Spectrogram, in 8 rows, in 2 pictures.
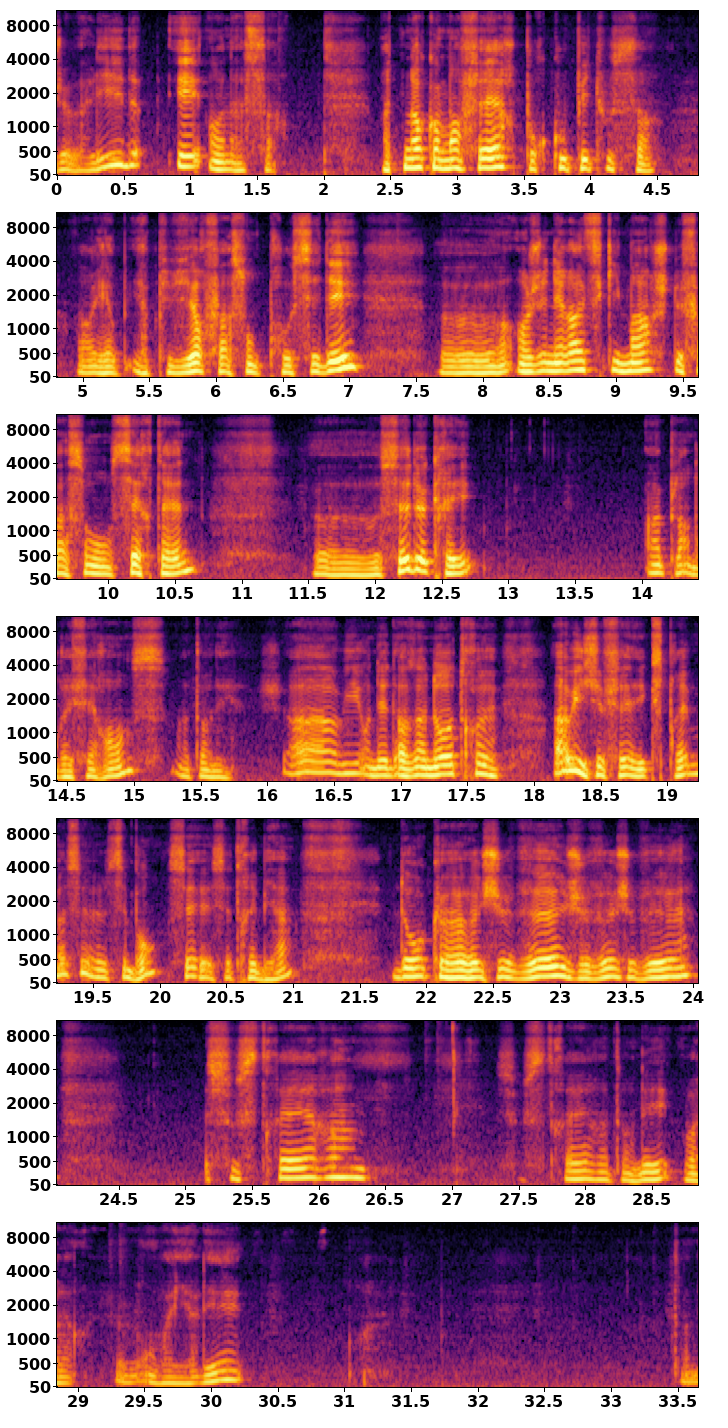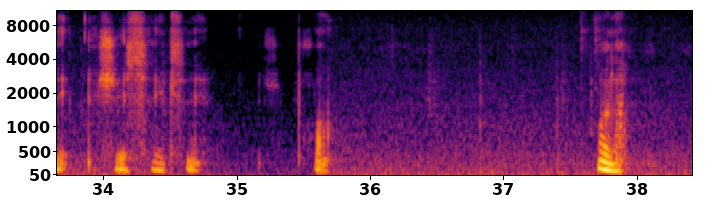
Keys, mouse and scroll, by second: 0.7-2.5 drag, 5.5-6.2 right drag, 6.5 scroll up 1, 7.0-7.5 right drag, 11.4 click, 12.9 click, 14.3 click, 15.6 click, 16.5 click, 31.7 click, 33.4 click, 36.8 click, 37.3 click.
